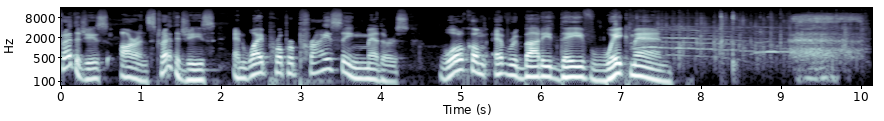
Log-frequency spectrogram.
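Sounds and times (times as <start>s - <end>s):
speech: 0.0s - 7.9s
applause sound effect: 7.0s - 10.1s.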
